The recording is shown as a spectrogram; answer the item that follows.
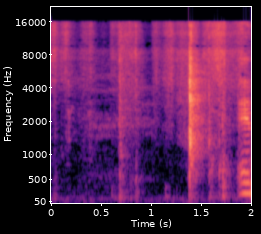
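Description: Printed paper cards handled lightly over a wooden desk, with one sharp tap about a second and a half in.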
